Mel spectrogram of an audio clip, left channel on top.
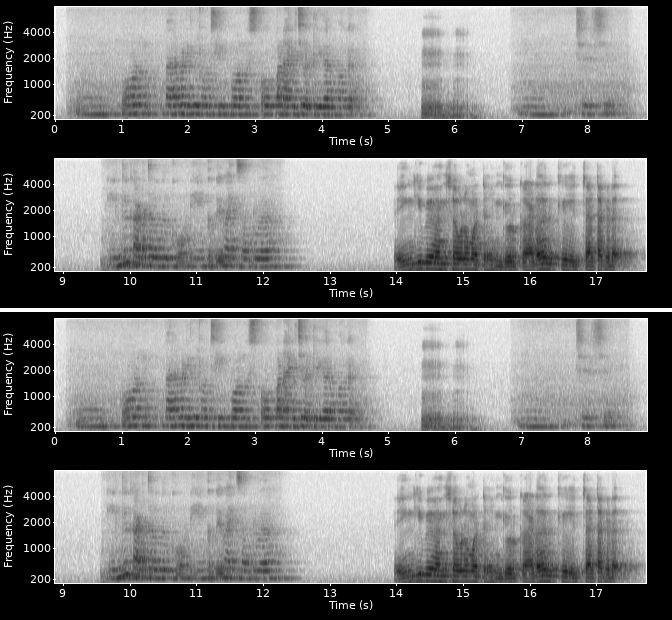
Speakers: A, on the right (about 55°); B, in the centre.
A: ம். போடணும். பேராமெடிக்கல் கவுன்சிலிங் போட்ணு ஓப்பன் ஆயிடுச்சு வெற்றிகரமாக
B: ம் ம்
A: ம் சேர் சேர் எங்க கட தொறந்துருக்கு நீ எங்க போய் வாய்ங் சாப்புடுவே
B: எங்கியு போய் வாங்கி சாப்பிட மாட்டே இங்க ஒரு கட இருக்கு தட்டக்கட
